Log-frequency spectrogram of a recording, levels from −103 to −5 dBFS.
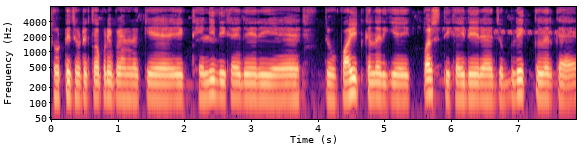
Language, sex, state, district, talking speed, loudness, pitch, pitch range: Hindi, male, Rajasthan, Bikaner, 205 wpm, -19 LUFS, 120 Hz, 120-125 Hz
